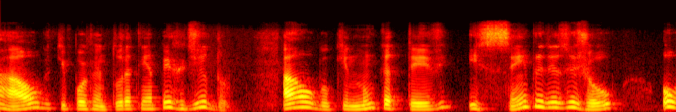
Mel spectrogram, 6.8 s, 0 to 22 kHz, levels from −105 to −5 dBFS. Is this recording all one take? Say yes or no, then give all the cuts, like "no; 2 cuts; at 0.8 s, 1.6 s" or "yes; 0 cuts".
no; 1 cut; at 2.8 s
